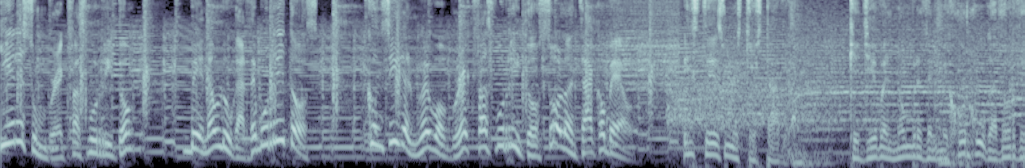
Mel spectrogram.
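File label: Latin American Spanish Neutral M comercial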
